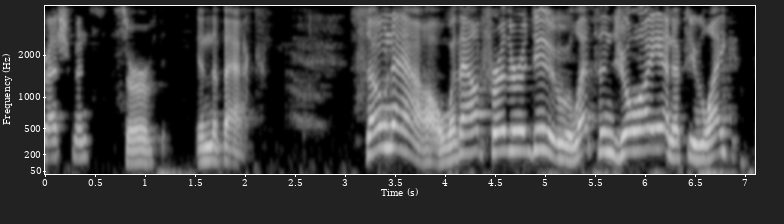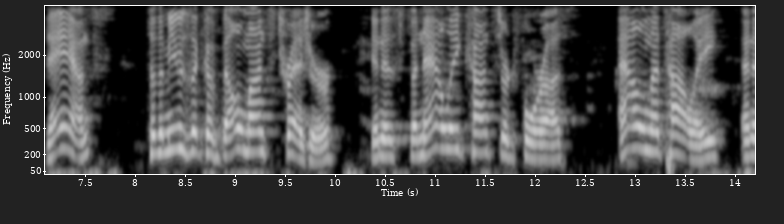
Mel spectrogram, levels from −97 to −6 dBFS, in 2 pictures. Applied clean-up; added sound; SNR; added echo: classical method Wiener filter.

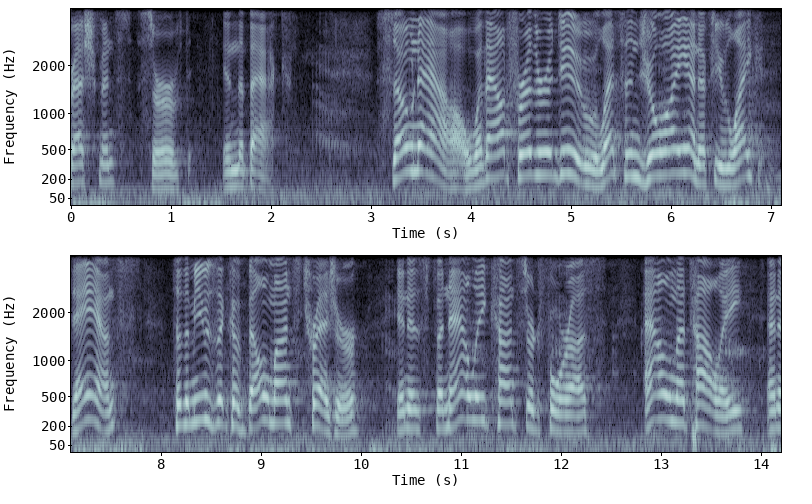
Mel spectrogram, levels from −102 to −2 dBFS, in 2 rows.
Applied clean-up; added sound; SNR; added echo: none; Wind; 18 dB; none.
